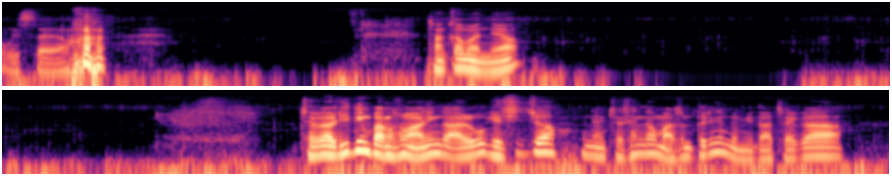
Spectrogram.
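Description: A man talks through a microphone in a calm, explaining way.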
